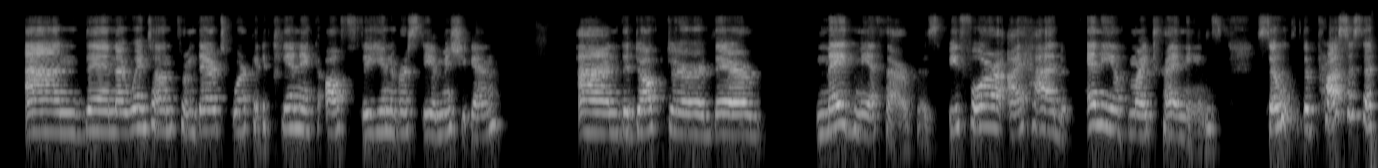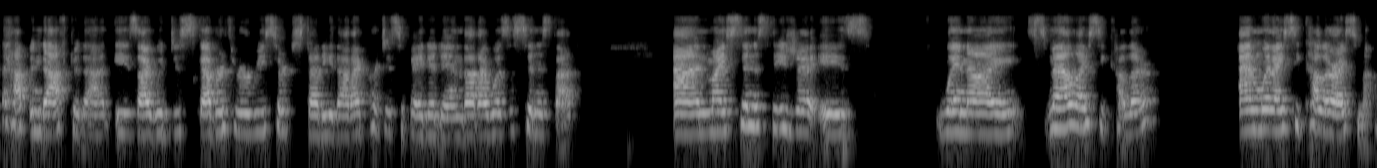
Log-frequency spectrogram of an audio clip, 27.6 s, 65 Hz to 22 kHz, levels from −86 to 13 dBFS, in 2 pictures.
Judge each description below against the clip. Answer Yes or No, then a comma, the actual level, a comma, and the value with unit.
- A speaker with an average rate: Yes, average, 160 wpm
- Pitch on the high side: Yes, high, 235 Hz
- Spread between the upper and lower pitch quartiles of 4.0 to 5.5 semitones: No, average, 3.5 semitones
